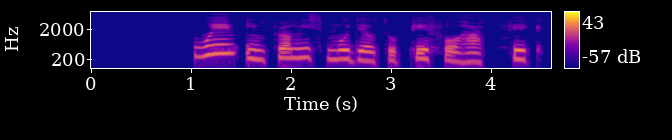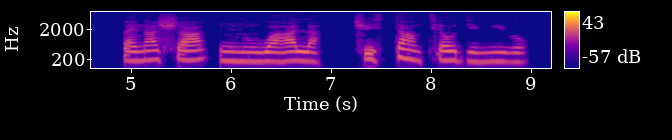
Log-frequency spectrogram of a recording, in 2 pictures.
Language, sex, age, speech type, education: Nigerian Pidgin, female, 15-29, spontaneous, tertiary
